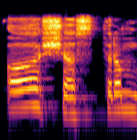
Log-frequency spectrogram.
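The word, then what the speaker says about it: अशस्त्रम्: यदि माम प्रतिकारम प्रतिकारम में म अलग हो जाएगा। अ निकलेगा तो अशस्त्रम बोला जाएगा।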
